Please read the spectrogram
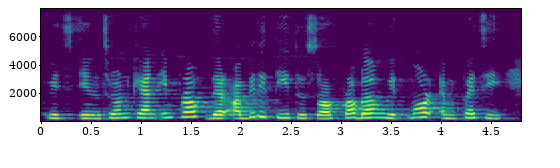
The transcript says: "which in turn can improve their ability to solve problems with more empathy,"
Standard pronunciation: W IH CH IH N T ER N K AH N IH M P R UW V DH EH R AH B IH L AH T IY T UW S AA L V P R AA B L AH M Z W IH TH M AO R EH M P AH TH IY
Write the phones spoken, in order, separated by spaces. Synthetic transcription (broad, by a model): W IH CH IH N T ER N K AH N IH M P R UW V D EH R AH B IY L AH T IY T UW S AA L F P R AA B L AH M W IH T M AO R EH M P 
